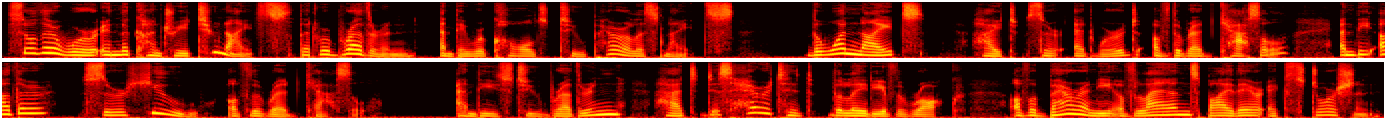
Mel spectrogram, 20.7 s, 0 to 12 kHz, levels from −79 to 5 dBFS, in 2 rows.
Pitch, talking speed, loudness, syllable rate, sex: 175 Hz, 160 wpm, -22 LUFS, 4.7 syllables/s, female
